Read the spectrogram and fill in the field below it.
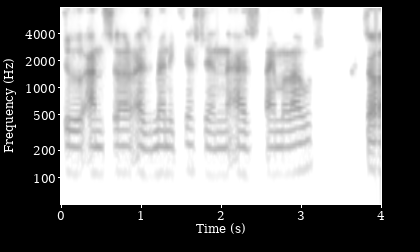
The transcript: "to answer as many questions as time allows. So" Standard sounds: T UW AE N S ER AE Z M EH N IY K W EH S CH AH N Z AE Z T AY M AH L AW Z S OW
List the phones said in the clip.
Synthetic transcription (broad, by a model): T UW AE N S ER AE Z M EH N IY K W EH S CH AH N AE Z T AY M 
